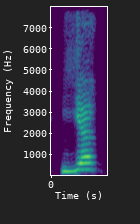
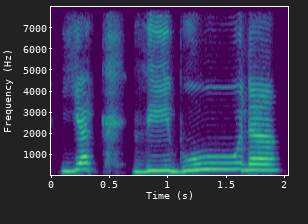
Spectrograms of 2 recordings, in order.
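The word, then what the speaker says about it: يكذبون: I have to remember to give hums for letter kaf, tip of the tongue out for letter dal, and do not add gunna while giving any mud letter, and recite it like this. Yakdhibuna.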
